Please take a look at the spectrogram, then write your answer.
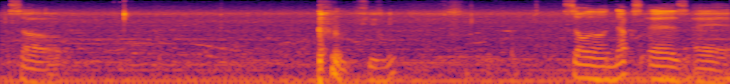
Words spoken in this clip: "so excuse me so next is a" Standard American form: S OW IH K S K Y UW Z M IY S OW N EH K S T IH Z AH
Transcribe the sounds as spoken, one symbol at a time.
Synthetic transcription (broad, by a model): S OW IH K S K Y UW Z M IY S OW N EH K S T IH Z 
